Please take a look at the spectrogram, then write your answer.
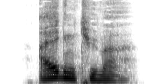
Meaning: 1. the one who in general has the right to do as he will with a corporeal object and exclude others from it 2. nominative/accusative/genitive plural of Eigentum
- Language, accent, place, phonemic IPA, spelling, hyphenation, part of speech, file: German, Germany, Berlin, /ˈaɪ̯ɡəntyːmɐ/, Eigentümer, Ei‧gen‧tü‧mer, noun, De-Eigentümer.ogg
